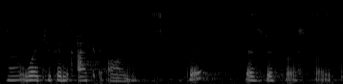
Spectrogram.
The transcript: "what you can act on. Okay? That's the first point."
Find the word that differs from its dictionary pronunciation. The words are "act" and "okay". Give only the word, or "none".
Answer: none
